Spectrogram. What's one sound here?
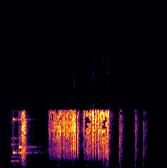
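Playing cards riffle in a quick shuffle.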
